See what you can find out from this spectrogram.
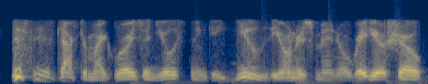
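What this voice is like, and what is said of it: Hoarse voice. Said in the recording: “I'm sorry I'm so hoarse.”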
